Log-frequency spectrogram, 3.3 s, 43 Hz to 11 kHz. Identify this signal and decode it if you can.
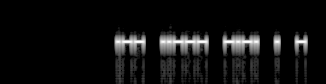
Morse code, heard as a keyed tone, about 37 wpm, spaced as for 28 wpm, 700 Hz. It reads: W2CET
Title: USA Call Signs - 5 Characters - 2x Character Spacing - 40wpm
